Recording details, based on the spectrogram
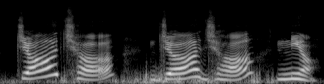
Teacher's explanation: एगुड़िकर उच्चारण स्थान तालु, तेणु एगुड़िक कुहा जाए तालव्य वर्ण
